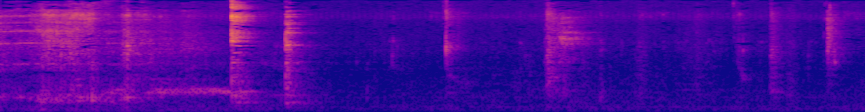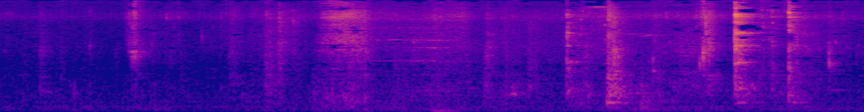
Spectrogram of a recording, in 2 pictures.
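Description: Cutlery clinking and scraping against a bowl while eating, with irregular sharp clinks and short pauses between them.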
